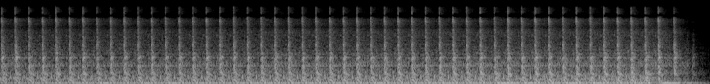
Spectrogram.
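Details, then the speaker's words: 2016 Mini Countryman R60 Cooper D, 2.0 L BMW N47N diesel, at idle before teardown: loud heavy harsh clatter, about three to four knocks a second; serious internal mechanical fault, cause not yet found. "je la démarre au ralenti quelques secondes pour vous faire écouter le bruit qui est assez horrible"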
